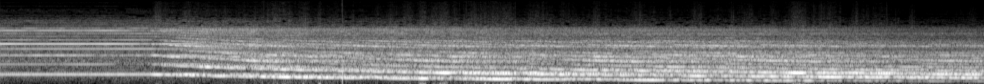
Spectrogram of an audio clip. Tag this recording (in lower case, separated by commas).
civil defense siren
